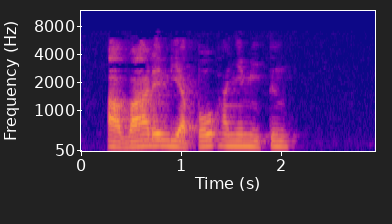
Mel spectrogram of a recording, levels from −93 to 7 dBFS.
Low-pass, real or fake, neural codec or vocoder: 7.2 kHz; real; none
